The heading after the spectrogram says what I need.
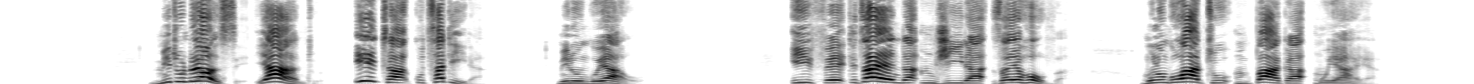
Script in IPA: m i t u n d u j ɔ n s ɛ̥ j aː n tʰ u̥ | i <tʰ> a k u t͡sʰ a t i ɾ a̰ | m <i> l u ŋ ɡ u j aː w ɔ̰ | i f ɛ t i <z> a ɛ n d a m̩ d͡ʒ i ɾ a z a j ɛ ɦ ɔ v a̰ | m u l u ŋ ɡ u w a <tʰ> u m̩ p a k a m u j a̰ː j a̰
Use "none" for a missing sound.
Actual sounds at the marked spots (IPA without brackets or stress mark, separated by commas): tʰ, i, d͡z, tʰ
